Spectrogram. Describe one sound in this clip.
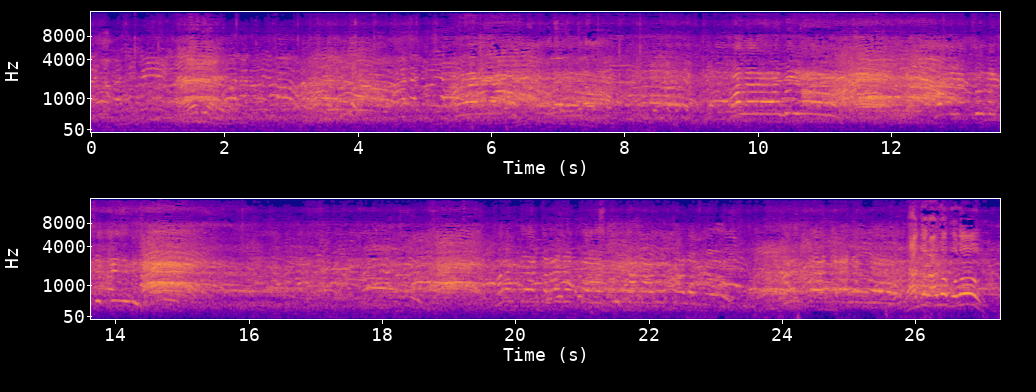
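A large crowd of men and women shouts and clamours all around, up close, outdoors.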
